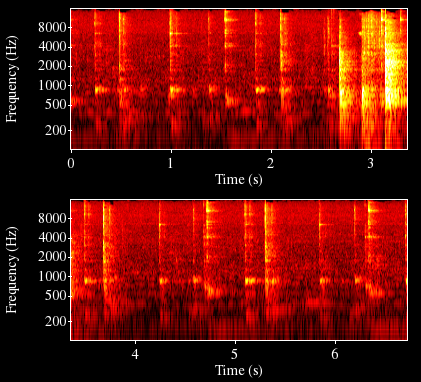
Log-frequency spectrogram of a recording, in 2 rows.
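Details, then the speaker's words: Gents waiting-train tower clock mechanism (circa 1918) synchronised by a Gents master clock: even, crisp ticks about three per second with a brief clatter as the master signal restarts it, each pendulum swing advancing the escapement one tooth; normal. "now the master signal comes and once again each pendulum swing moves the escapement one tooth"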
